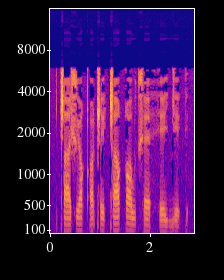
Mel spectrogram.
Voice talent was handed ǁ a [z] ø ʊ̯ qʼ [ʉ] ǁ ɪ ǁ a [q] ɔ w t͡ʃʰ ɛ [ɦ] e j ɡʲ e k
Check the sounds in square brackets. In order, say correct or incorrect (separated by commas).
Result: incorrect, incorrect, correct, incorrect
